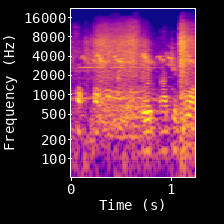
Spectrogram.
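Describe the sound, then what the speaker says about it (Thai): Farmyard chickens cluck in short bursts at a rural village in the Vietnamese border region on a rainy morning, heard at moderate distance over background noise. "เสียงเป็ดเสียงไก่ขันแซวอยู่นะ"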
